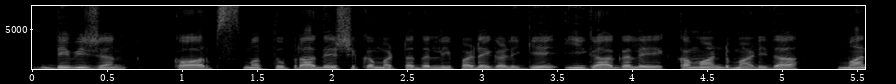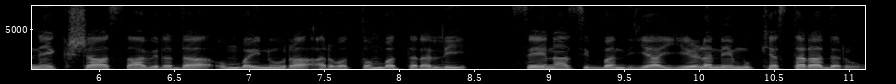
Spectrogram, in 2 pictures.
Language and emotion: Kannada, neutral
